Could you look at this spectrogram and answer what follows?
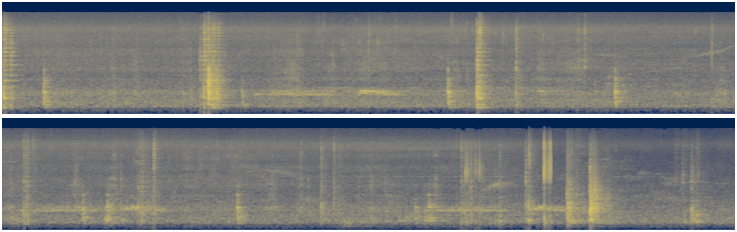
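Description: Hot oil sizzling in a kadhai as golden-brown fried fara pieces are lifted out with a spatula. Now and then the spatula knocks sharply against the pan.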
